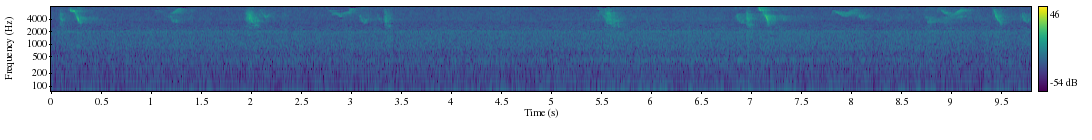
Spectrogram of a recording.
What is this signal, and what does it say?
The noise of a park. There is no code.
